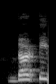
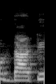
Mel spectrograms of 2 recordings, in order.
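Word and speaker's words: dirty: जैसे यहां पर इसको हम डर्टी पढ़ेंगे। इस आई को डटी नहीं पढ़ेंगे।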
